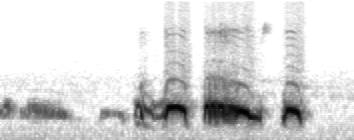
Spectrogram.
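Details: Wild-dove lure song of a spotted dove: soft low murmurs lead into one clear phrase of stuttered notes, a long tremulous coo and a short closing coo.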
